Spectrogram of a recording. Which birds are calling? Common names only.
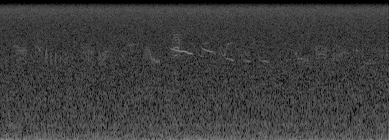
Eurasian Skylark, Hawaii Amakihi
